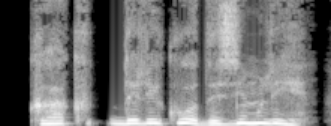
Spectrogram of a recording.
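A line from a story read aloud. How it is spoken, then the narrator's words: Breathless exhale. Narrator (Russian): выдохнул Дайн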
